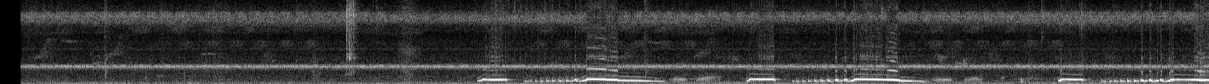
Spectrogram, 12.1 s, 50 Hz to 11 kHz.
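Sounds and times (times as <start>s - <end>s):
insects droning: 0.2s - 12.0s
dove cooing: 4.8s - 12.0s.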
